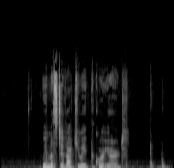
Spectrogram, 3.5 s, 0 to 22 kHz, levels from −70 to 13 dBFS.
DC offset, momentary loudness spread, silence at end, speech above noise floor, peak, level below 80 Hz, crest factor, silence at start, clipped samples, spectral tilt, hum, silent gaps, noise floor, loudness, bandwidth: under 0.1%; 23 LU; 0.1 s; 33 dB; 0 dBFS; -56 dBFS; 22 dB; 0.8 s; under 0.1%; -4 dB/octave; none; none; -52 dBFS; -19 LUFS; 15.5 kHz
